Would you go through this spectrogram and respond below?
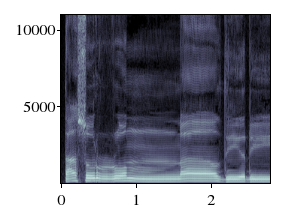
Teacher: boleh dibaca tul yaitu artinya panjang tiga alif atau enam harakat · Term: mad arid lukun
